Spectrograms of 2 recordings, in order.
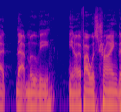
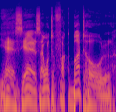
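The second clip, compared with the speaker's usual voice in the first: put-on slow, unhurried British accent. Quoting a talking Sasquatch character: imitating a British accent. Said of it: "he had like a British accent".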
